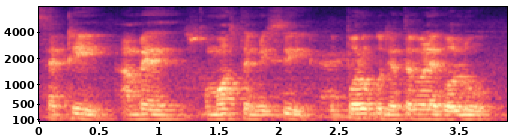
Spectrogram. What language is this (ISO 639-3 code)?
ori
